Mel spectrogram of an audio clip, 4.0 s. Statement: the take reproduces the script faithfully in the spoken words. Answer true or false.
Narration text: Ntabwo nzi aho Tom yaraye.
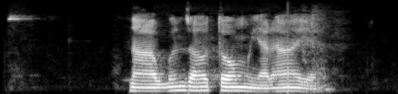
true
